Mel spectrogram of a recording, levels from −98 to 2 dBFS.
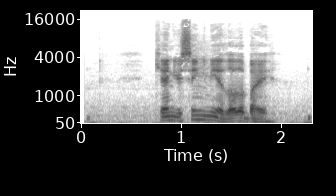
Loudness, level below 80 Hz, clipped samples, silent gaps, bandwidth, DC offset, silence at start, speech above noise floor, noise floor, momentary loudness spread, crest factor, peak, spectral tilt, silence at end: -29 LUFS; -50 dBFS; under 0.1%; none; 16 kHz; under 0.1%; 0.05 s; 29 dB; -57 dBFS; 17 LU; 16 dB; -14 dBFS; -4 dB/octave; 0 s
